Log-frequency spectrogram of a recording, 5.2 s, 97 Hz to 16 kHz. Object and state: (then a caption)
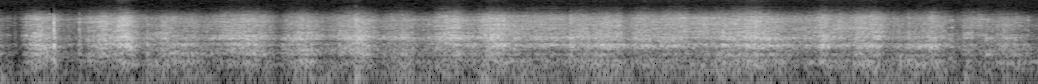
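Cardboard mailer envelope. Long painted acrylic nails scratch and rub across the surface of a flat, empty-looking brown cardboard Amazon shipping envelope held in both hands. The result is a steady, dense, papery scraping with a bright hiss and a faint ringing tone near 1 kHz, swelling and easing slightly throughout without clear separate strokes.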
